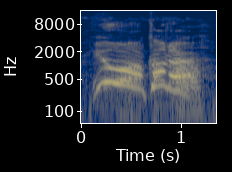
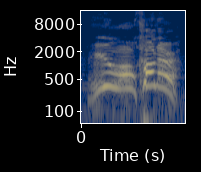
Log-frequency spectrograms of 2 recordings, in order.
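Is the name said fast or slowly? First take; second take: slowly; fast. First: The name is said angrily at normal speed. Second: The name is said angrily and quickly.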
